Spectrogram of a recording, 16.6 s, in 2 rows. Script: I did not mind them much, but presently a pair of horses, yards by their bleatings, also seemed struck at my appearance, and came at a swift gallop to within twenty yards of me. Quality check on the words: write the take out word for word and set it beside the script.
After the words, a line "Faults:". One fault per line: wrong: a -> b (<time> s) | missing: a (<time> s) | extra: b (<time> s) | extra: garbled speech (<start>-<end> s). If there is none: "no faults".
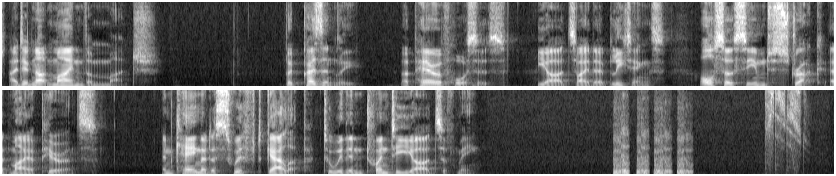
I did not mind them much, but presently a pair of horses, yards by their bleatings, also seemed struck at my appearance, and came at a swift gallop to within twenty yards of me.
Faults:
no faults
